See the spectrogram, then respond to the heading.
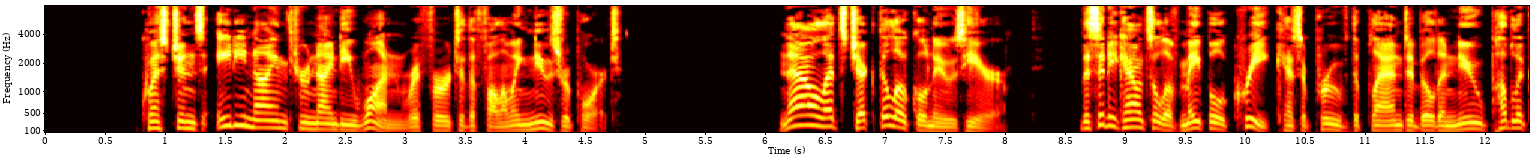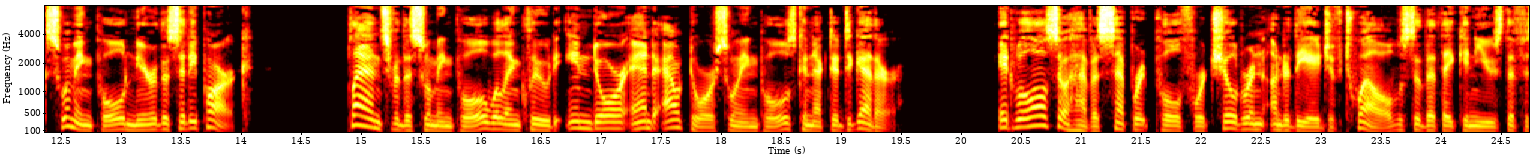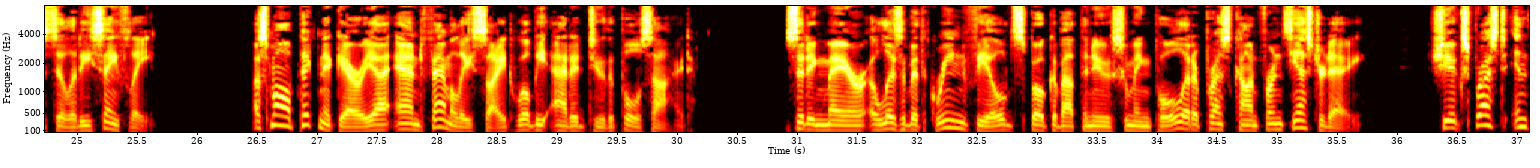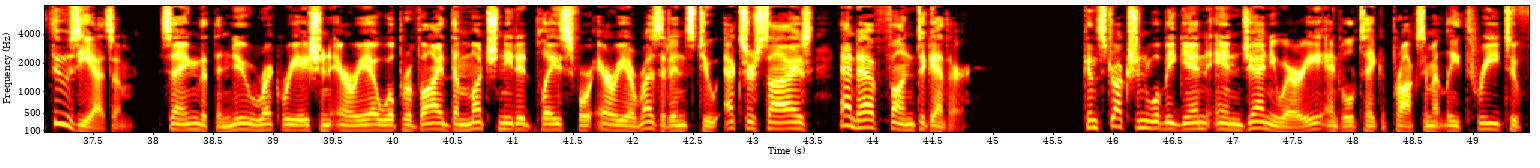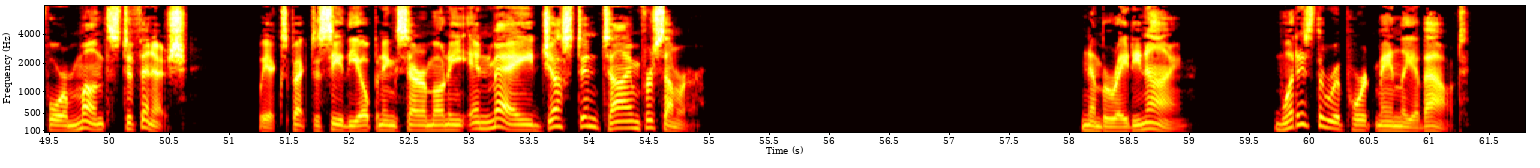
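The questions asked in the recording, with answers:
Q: What is the report mainly about?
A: A plan to build a new public swimming pool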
